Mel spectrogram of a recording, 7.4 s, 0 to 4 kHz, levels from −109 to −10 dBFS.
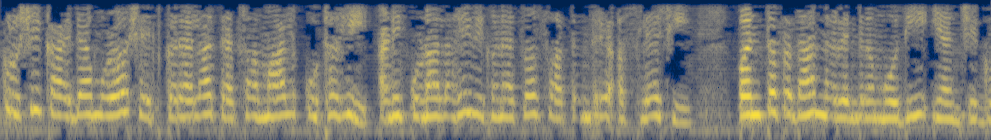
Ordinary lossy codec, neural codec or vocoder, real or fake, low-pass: none; vocoder, 24 kHz, 100 mel bands, Vocos; fake; 3.6 kHz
